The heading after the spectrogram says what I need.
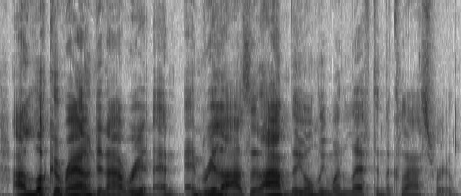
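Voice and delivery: put-on old-school Virginia gentleman; hammy Southern accent from a Civil War movie. Narrating his thoughts about a worried friend, Virginia accent. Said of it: "old school Virginia".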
